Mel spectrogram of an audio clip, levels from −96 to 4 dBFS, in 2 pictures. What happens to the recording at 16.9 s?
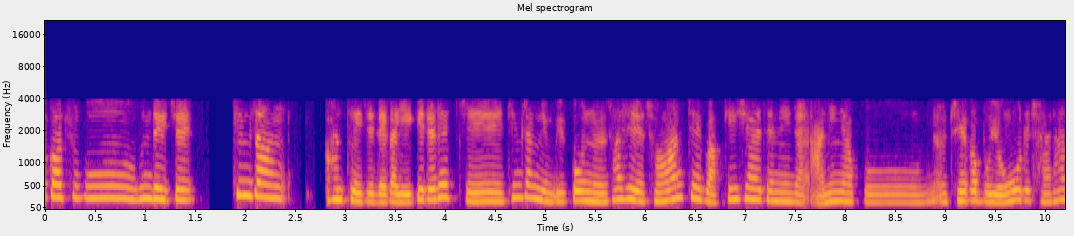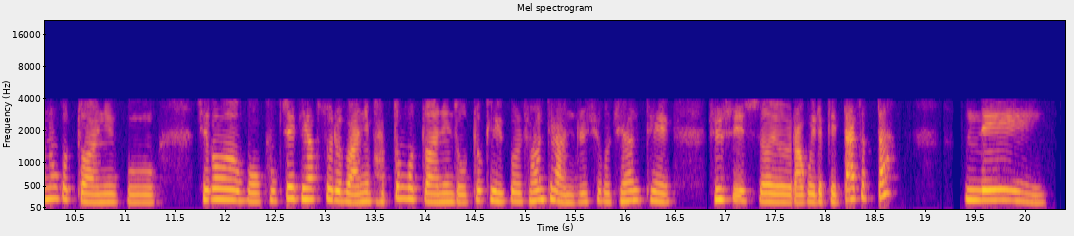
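Nothing goes wrong at 16.9 s: the speech there carries on intact, with no dropout, glitch or other fault, just the narrowband AMR mobile-codec sound that runs through the clip.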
